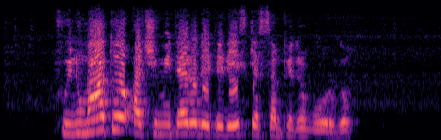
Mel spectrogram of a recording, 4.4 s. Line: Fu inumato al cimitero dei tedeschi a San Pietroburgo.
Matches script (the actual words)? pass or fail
pass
